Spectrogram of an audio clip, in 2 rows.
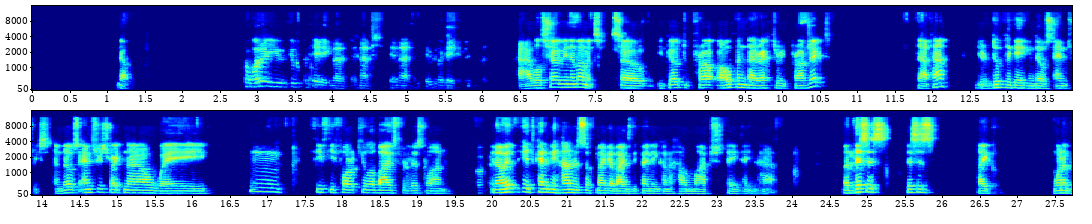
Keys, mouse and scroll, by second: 2.7 click, 7.3 click, 8.0 right click, 9.9 click.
